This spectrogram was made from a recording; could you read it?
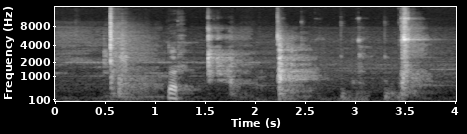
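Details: Renault Megane 2, chronic knocking from the front at the steering rack: sharp uneven clicks about once a second, no engine drone; worn steering rack bushing, fixed by replacing the bushing.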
